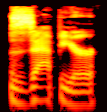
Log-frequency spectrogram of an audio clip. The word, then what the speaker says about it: Zapier: And it is apparently pronounced Zapier because Zapier makes you happier, is what they say internally.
